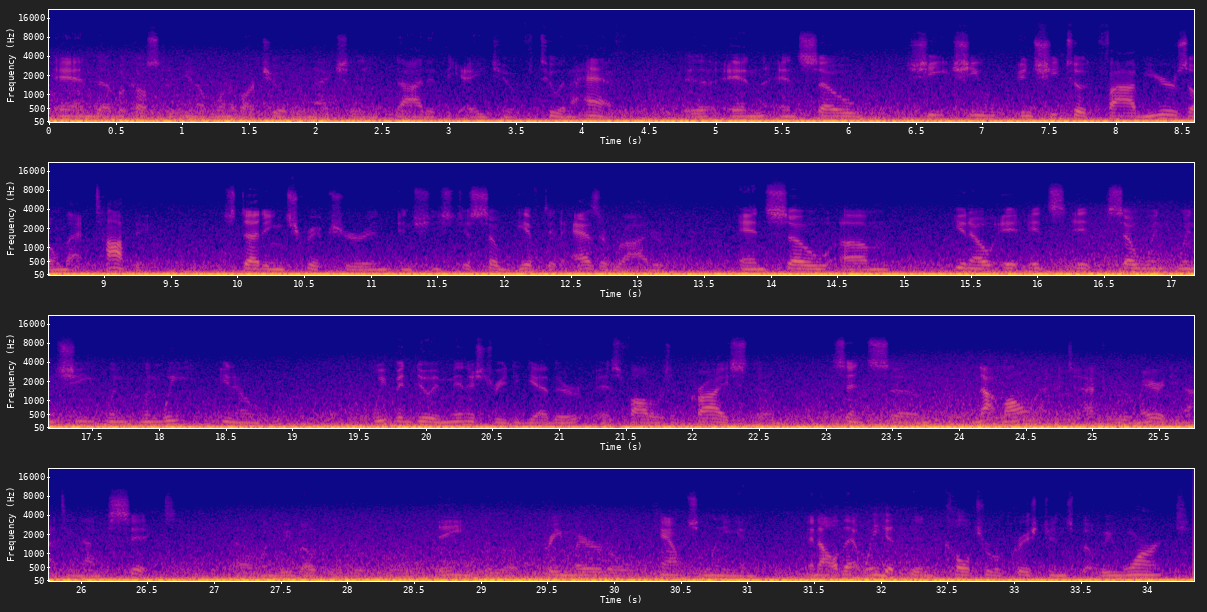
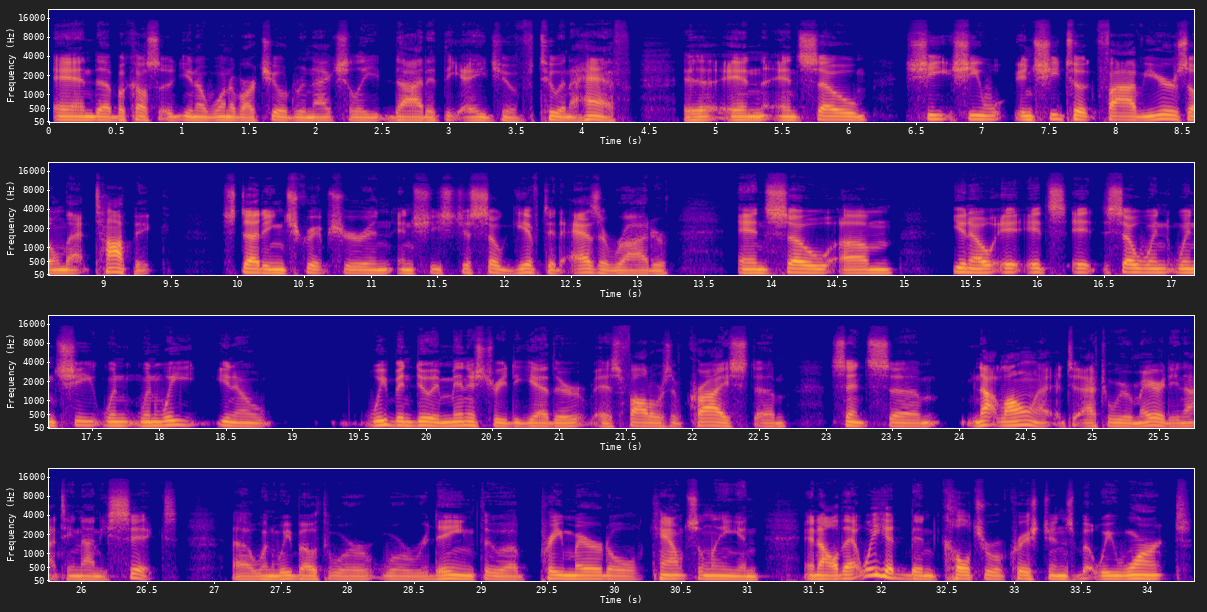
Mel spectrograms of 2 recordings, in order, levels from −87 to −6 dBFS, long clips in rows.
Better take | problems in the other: second | low rumble; loud; throughout; as loud as the speech

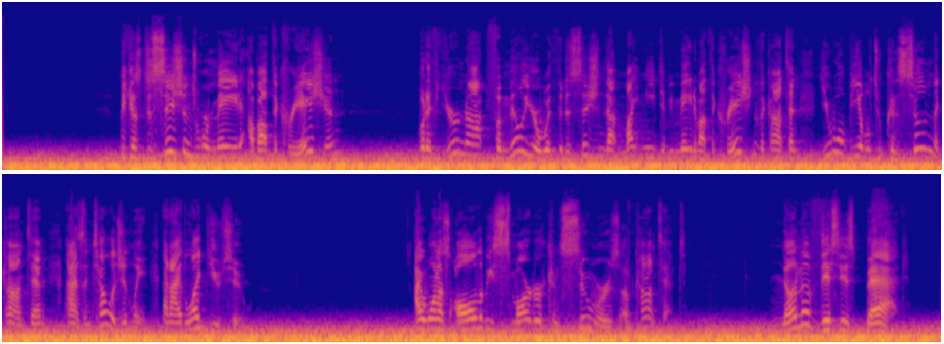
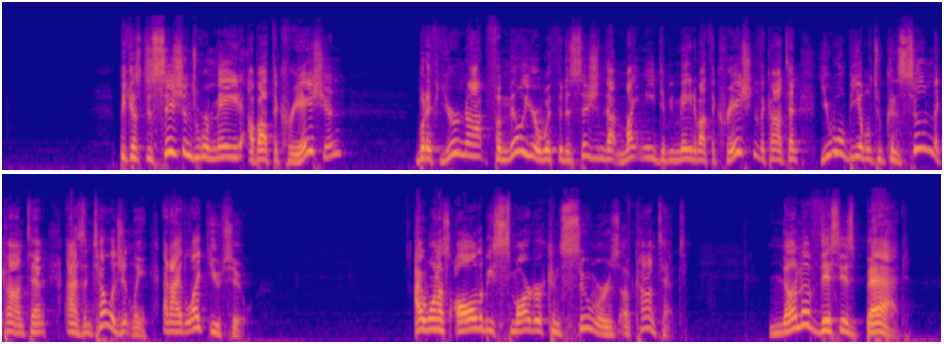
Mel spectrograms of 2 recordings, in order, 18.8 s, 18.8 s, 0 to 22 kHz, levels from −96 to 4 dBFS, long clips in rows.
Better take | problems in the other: second | low rumble; loud; throughout; 8 dB below the speech

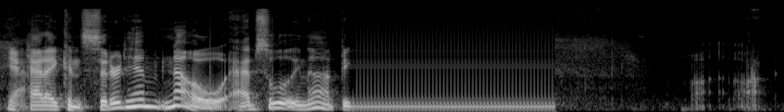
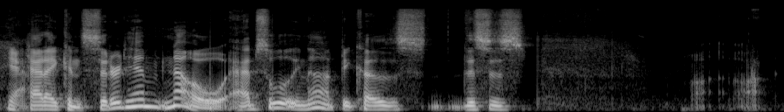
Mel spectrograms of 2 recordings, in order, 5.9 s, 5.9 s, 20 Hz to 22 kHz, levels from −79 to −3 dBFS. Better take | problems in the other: second | audio freezing; at 2.5 s for 1.5 s

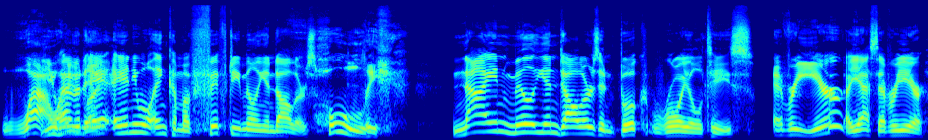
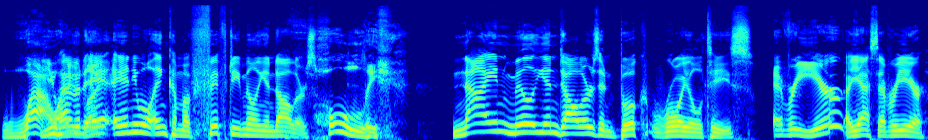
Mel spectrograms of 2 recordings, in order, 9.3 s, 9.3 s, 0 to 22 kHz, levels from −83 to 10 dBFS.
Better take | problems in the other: second | thin; very slightly; fading below 300 Hz

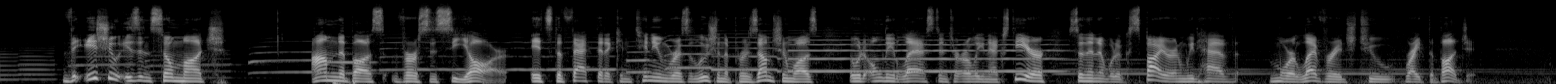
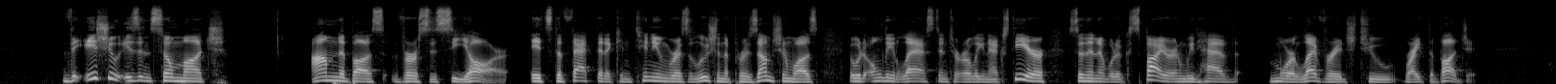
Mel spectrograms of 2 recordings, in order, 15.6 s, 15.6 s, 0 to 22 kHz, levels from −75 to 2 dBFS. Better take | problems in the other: second | background music; noticeable; throughout; 10 dB below the speech

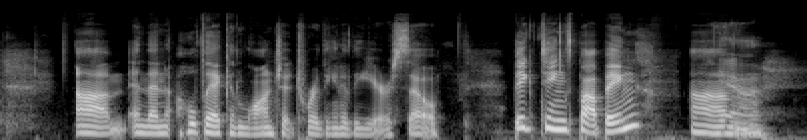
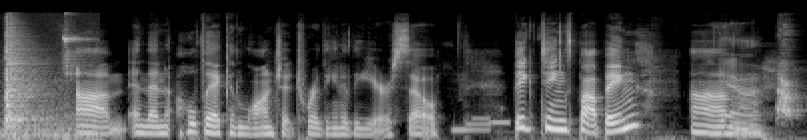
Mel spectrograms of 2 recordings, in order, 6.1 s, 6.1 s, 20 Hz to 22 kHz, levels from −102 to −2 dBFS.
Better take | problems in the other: first | door banging; loud; at the start; peak 2 dB above the speech // alarm; faint; at 3.5 s; peak 15 dB below the speech // dog barking; noticeable; at 6 s; peak 5 dB below the speech

